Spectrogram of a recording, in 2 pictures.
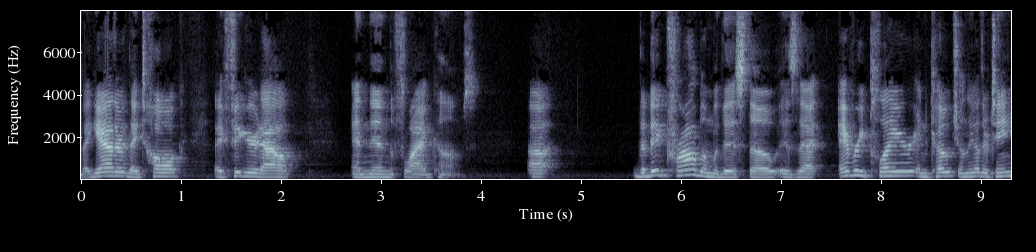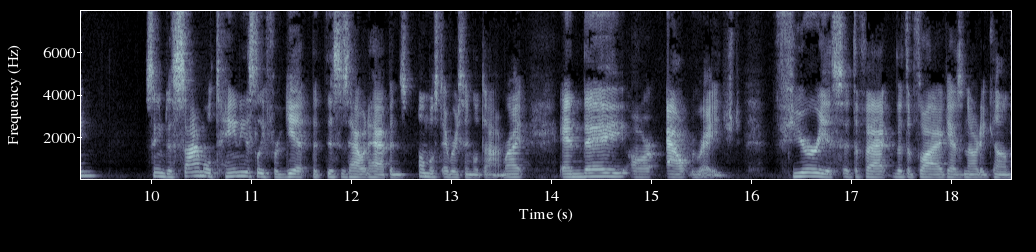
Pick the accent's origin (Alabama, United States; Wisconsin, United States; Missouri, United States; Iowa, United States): Alabama, United States; Growing up in Alabama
